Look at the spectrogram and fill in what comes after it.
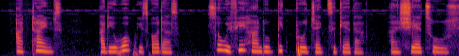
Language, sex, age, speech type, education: Nigerian Pidgin, female, 15-29, spontaneous, tertiary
